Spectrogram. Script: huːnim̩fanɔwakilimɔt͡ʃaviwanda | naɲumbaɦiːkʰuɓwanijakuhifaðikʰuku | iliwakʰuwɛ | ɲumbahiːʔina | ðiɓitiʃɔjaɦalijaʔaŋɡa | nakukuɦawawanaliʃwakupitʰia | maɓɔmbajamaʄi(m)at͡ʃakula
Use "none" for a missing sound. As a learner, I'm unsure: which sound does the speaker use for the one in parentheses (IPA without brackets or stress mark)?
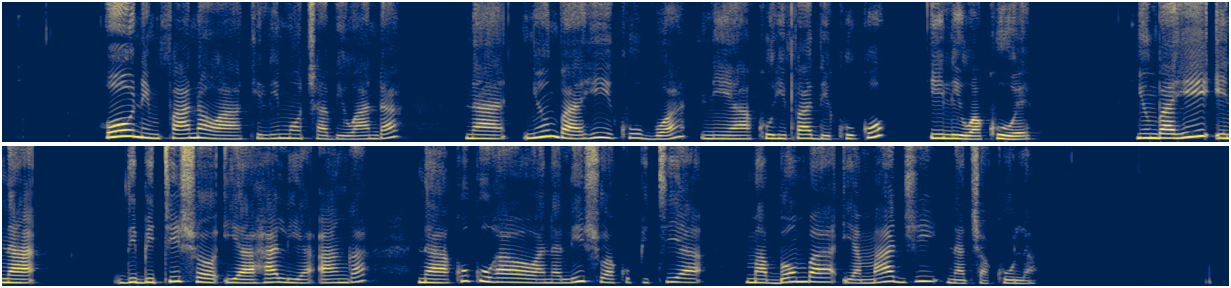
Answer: n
